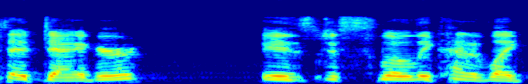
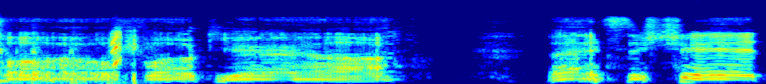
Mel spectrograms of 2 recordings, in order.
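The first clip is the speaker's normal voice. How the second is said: blissed-out raccoon; much slower than usual. Acted. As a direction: sink into it, drawn out and contented. Raccoon getting its belly rubbed.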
